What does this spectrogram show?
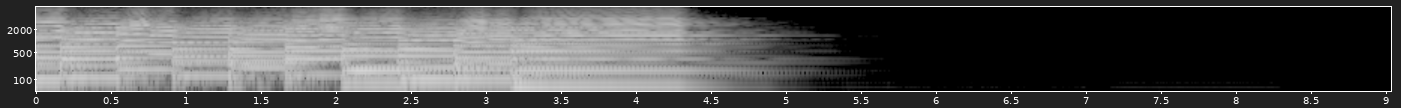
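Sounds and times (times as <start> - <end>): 
trumpet playing a bouree: 0.0 - 4.8.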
